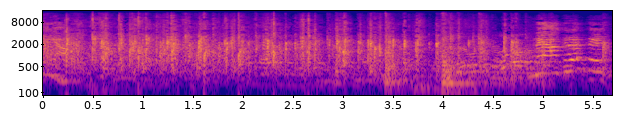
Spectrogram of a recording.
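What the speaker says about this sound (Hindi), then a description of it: "जोरदार तालियां।" Loud, dense applause from a crowd at a Karni Sena workers' convention in Jharkhand, steady clapping filling the whole stretch with a few sharper claps and brief voices cutting through.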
